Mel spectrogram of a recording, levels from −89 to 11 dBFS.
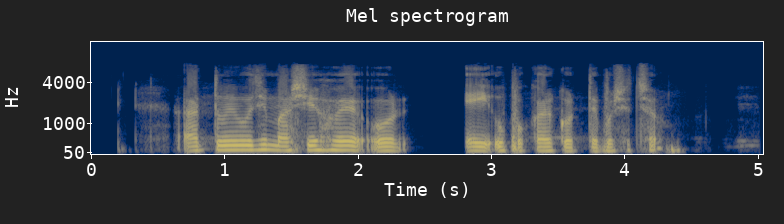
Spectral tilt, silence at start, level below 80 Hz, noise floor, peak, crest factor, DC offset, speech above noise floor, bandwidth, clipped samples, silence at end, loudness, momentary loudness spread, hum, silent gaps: -7.5 dB/octave; 0.7 s; -52 dBFS; -50 dBFS; -2 dBFS; 14 dB; under 0.1%; 36 dB; 7.6 kHz; under 0.1%; 0.6 s; -15 LUFS; 11 LU; none; 2.57-2.80 s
